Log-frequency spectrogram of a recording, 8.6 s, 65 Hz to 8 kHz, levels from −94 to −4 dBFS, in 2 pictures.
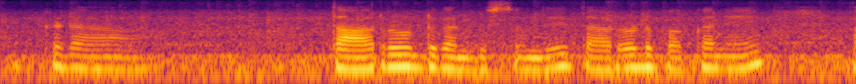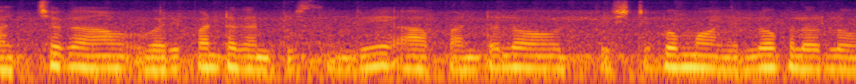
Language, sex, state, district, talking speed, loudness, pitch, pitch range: Telugu, female, Andhra Pradesh, Anantapur, 120 wpm, -20 LUFS, 160 Hz, 150-170 Hz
